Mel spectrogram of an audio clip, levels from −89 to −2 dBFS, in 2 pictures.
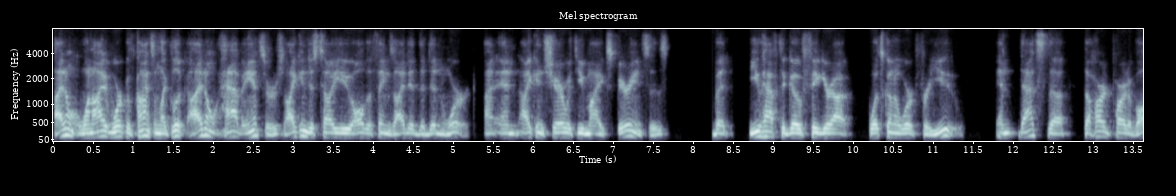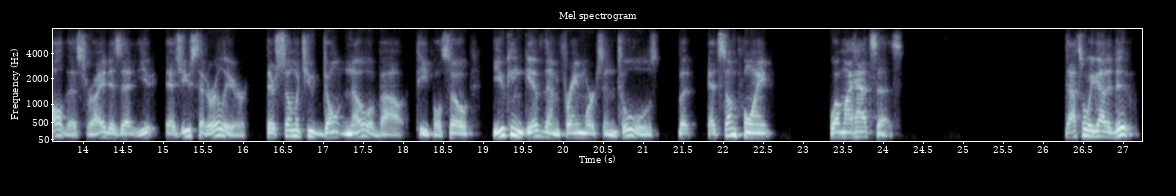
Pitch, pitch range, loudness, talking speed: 115 Hz, 105-135 Hz, -19 LUFS, 215 wpm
